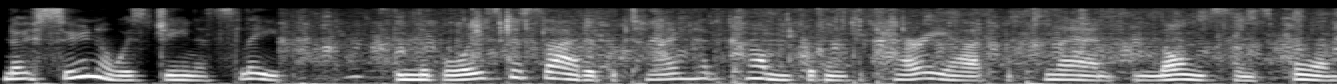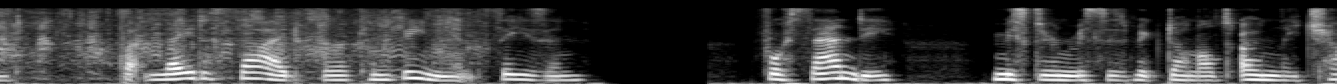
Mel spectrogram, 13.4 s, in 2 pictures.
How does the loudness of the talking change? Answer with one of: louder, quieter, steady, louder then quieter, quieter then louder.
steady.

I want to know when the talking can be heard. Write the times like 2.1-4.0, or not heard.
0.0-9.7, 10.3-13.3.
